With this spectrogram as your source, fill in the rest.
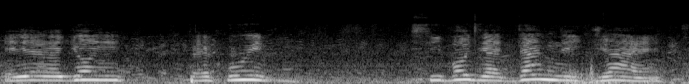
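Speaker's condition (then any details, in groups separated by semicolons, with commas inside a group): ALS; bulbar form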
